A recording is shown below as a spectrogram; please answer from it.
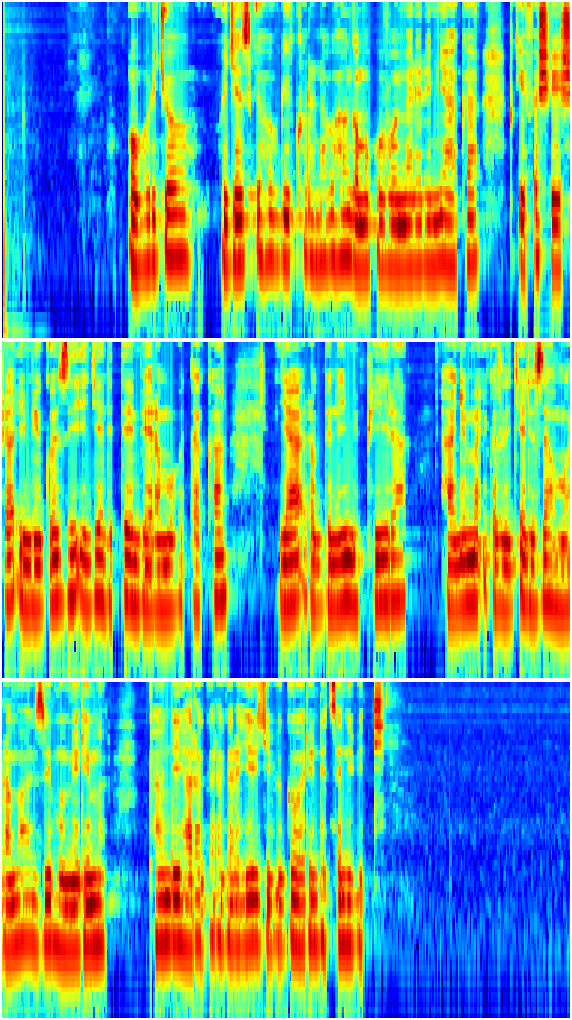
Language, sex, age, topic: Kinyarwanda, female, 36-49, agriculture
